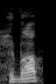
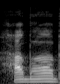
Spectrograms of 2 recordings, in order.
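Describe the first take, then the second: First: The first vowel sounds like the 'i' in 'hit'. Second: The first vowel sounds like the 'a' in 'about'. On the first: The speaker calls it wrong. "कुछ लोग हिबाब पढ़ते हैं" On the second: The speaker calls it right. "लेकिन ये word हबाब है"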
